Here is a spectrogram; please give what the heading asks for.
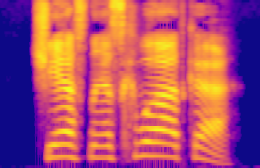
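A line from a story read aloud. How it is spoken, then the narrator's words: Approving crowd noise. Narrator (Russian): одобрительно зашумели в толпе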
